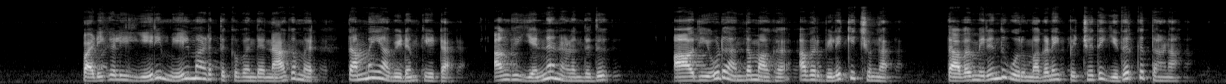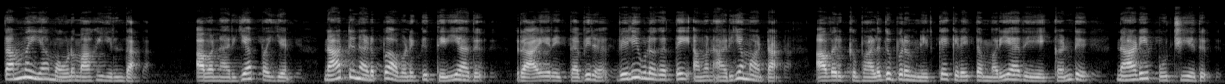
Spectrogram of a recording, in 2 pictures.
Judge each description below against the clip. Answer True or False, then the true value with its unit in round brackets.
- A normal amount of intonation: True (4.9 semitones)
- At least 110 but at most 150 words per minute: True (115 wpm)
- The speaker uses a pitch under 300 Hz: True (190 Hz)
